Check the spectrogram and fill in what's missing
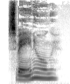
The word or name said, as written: svaneunge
